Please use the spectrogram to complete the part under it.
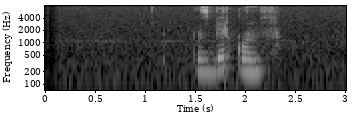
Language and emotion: Russian, neutral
